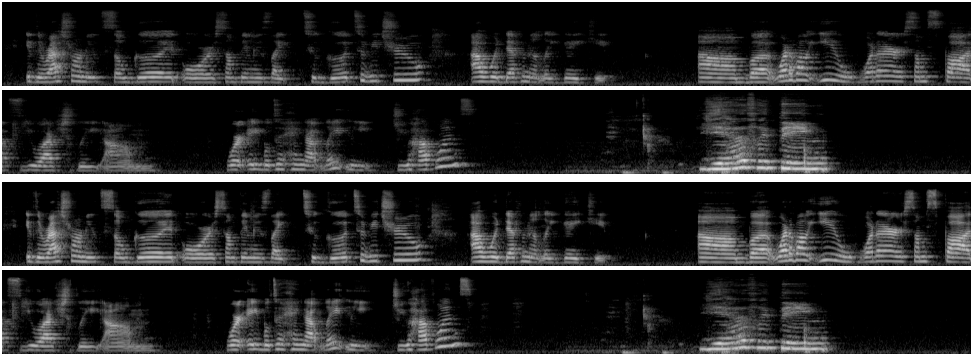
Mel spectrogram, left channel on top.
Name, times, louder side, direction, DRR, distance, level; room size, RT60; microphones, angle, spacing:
voice 1, 0.2-4.4 4.7-6.0 7.0-11.2 11.9-14.3, right 4 dB, 50° right, 0.7 m, -25 dB
voice 2, 16.7-17.9, left 3 dB, 35° left, 0.6 m, -17 dB
5.6 x 4.2 x 4.6 m
head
